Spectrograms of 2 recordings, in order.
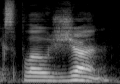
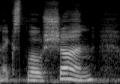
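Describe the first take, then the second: First: The ending has a voiced zhun sound. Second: The ending has a voiceless shun sound. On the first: The speaker calls it right. "We say explosion" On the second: The speaker calls it wrong. "We don't say shun"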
